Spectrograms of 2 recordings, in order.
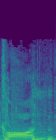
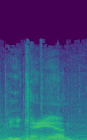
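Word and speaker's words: pecan: States like that's the minority you most people peon or pean if I talk about the the the cookie of a pean Sandy I pronounce it pean PE can because peon Sandy sounds stupid oh look at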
